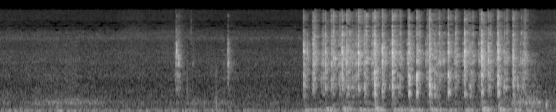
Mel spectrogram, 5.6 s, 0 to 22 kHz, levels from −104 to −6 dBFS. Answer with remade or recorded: remade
